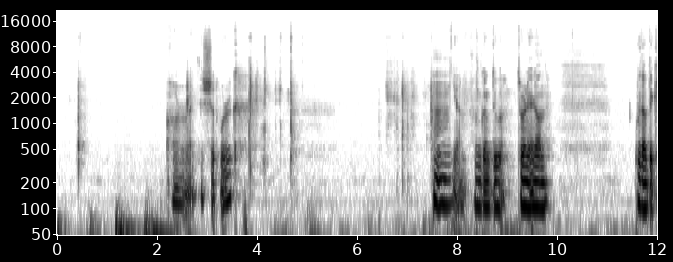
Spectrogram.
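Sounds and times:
phone handling rustle: 0:03.8 - 0:05.0.

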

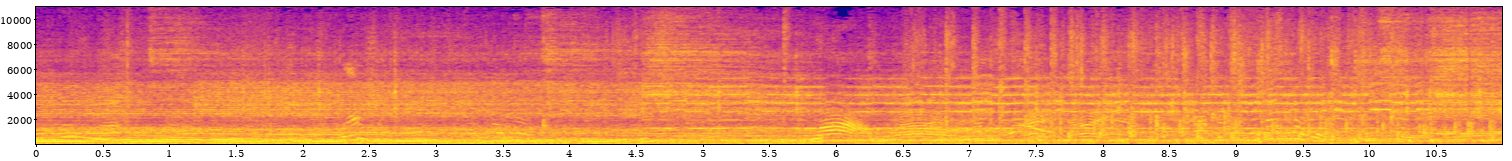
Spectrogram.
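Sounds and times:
background music: 0:00.0 - 0:11.0
people's voices: 0:05.6 - 0:11.0.

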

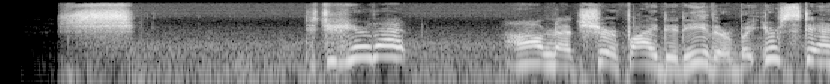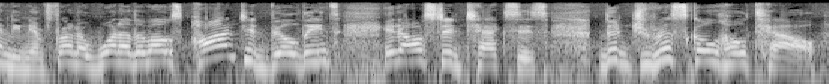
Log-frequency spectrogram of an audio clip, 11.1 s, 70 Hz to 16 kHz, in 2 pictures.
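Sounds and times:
faint background hiss: 0:00.3 - 0:11.0
short hissing whoosh: 0:00.4 - 0:01.0.

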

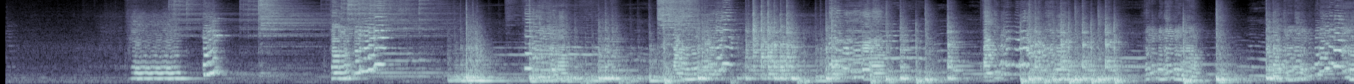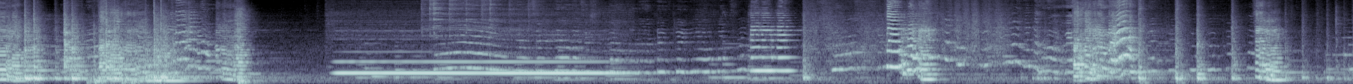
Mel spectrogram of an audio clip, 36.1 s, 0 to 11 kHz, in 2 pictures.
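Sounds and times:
drum kit: 0:01.5 - 0:22.6, 0:28.6 - 0:36.0
saxophone: 0:01.6 - 0:03.7, 0:04.3 - 0:36.0
higher wavering line: 0:02.9 - 0:17.7.

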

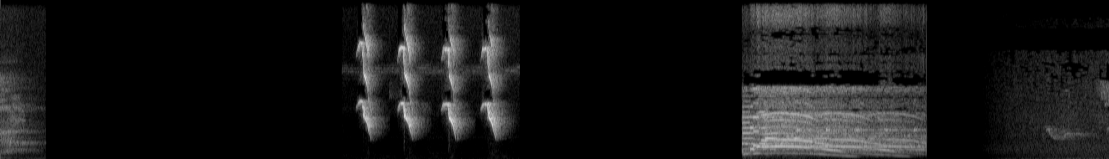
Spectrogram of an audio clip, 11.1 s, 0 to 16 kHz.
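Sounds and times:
falling bird-like chirps: 0:03.6 - 0:05.2.

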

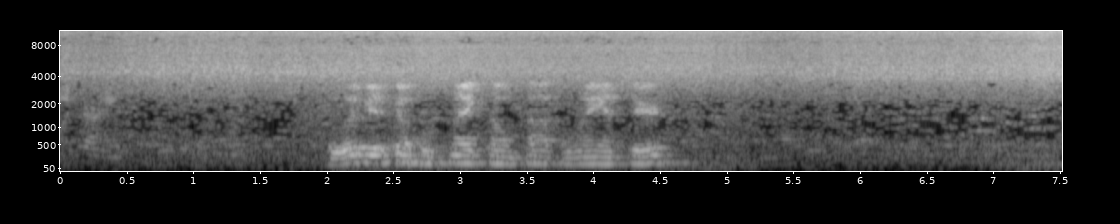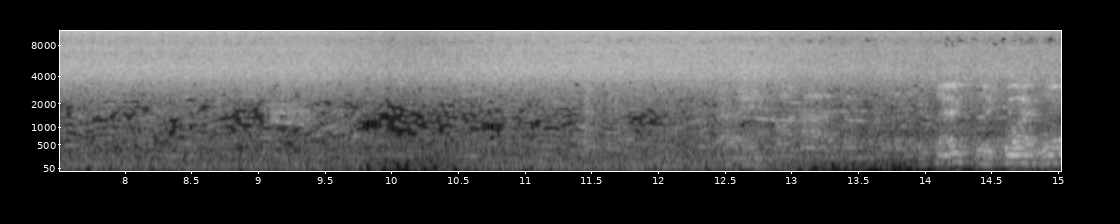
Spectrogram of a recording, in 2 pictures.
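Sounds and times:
rattlesnakes rattling: 0:00.0 - 0:15.0.

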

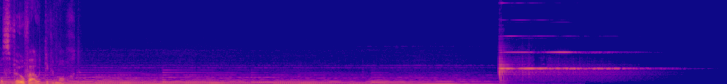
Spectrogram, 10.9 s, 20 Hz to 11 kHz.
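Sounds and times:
bell-like ping: 0:07.5 - 0:10.4.

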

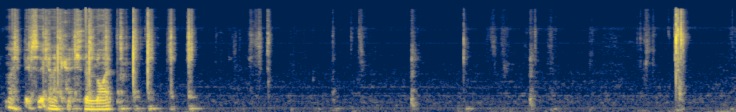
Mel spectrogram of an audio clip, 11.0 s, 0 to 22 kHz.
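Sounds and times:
brush scratching fibres: 0:00.0 - 0:04.1.

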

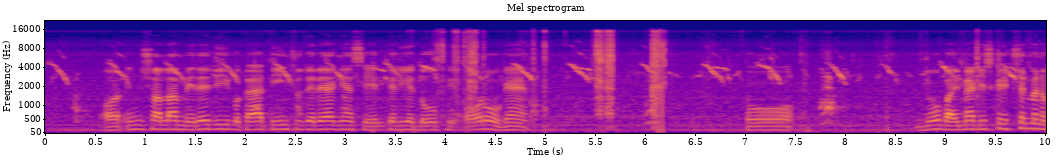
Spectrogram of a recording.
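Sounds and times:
chicks peeping: 0:00.0 - 0:10.0.

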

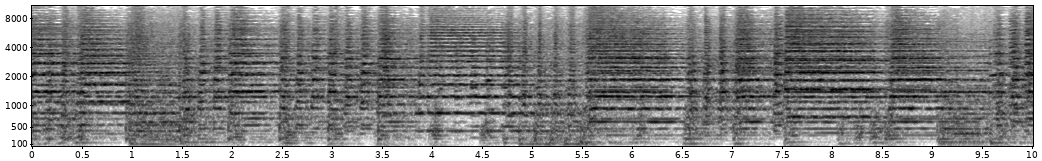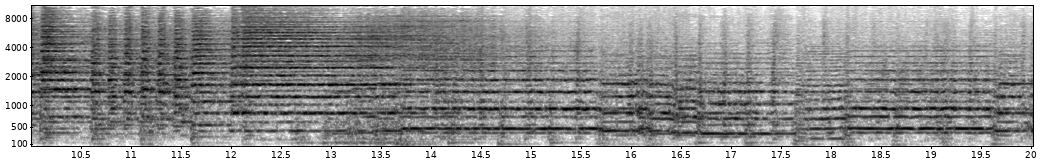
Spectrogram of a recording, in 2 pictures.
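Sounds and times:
brass band playing a march: 0:00.0 - 0:20.0.

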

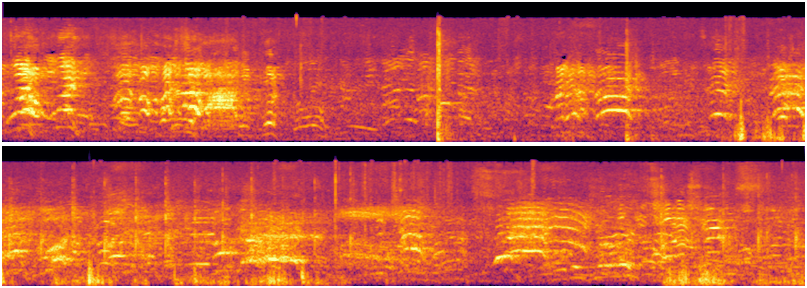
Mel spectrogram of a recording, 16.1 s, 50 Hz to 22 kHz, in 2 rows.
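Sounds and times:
players shouting: 0:00.0 - 0:02.8, 0:05.4 - 0:16.0
ball being kicked: 0:04.3 - 0:04.6.

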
